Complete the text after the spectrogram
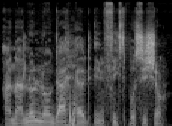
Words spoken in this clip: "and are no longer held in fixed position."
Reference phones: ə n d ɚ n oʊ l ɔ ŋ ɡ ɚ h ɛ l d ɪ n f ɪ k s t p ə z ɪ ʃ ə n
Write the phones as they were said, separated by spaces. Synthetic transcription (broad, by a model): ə n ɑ n oʊ l ɔ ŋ ɡ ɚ h ɛ l d ɪ n f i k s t p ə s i ʃ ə n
